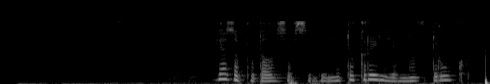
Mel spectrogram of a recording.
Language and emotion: Russian, neutral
